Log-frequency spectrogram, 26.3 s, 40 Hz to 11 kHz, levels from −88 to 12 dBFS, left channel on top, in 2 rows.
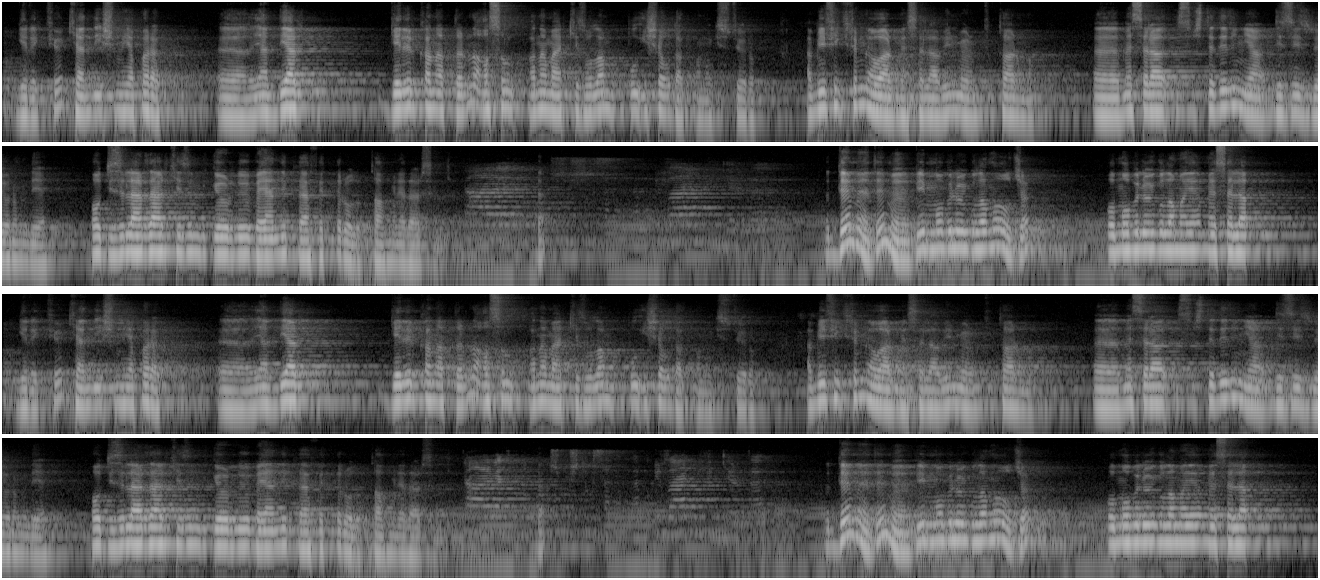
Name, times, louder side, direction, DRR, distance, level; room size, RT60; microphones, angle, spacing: voice 1, 0.1-1.6 2.2-3.0 3.8-7.5 8.0-10.3 10.9-13.6 14.1-17.6 21.4-23.4 24.2-25.6, left 1 dB, 25° left, 10 dB, 0.5 m, -24 dB
sound 1, 16.5-24.6, equal, 15° right, 1.1 m, -46 dB
voice 2, 17.8-20.8, right 1 dB, 60° right, -2 dB, 3.0 m, -45 dB
13.5 x 11.5 x 8.8 m, 2.2 s
head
